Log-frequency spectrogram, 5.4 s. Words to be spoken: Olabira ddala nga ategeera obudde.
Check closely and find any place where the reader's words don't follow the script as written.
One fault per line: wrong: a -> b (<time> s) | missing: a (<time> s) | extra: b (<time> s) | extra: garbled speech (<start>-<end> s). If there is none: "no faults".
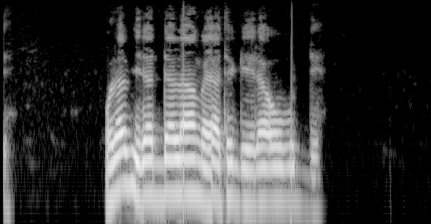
no faults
